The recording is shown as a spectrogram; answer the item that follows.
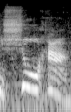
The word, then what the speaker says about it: Shoreham: What do you mean Shoreham? It's Shoreham. That's how I've always pronounced it.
